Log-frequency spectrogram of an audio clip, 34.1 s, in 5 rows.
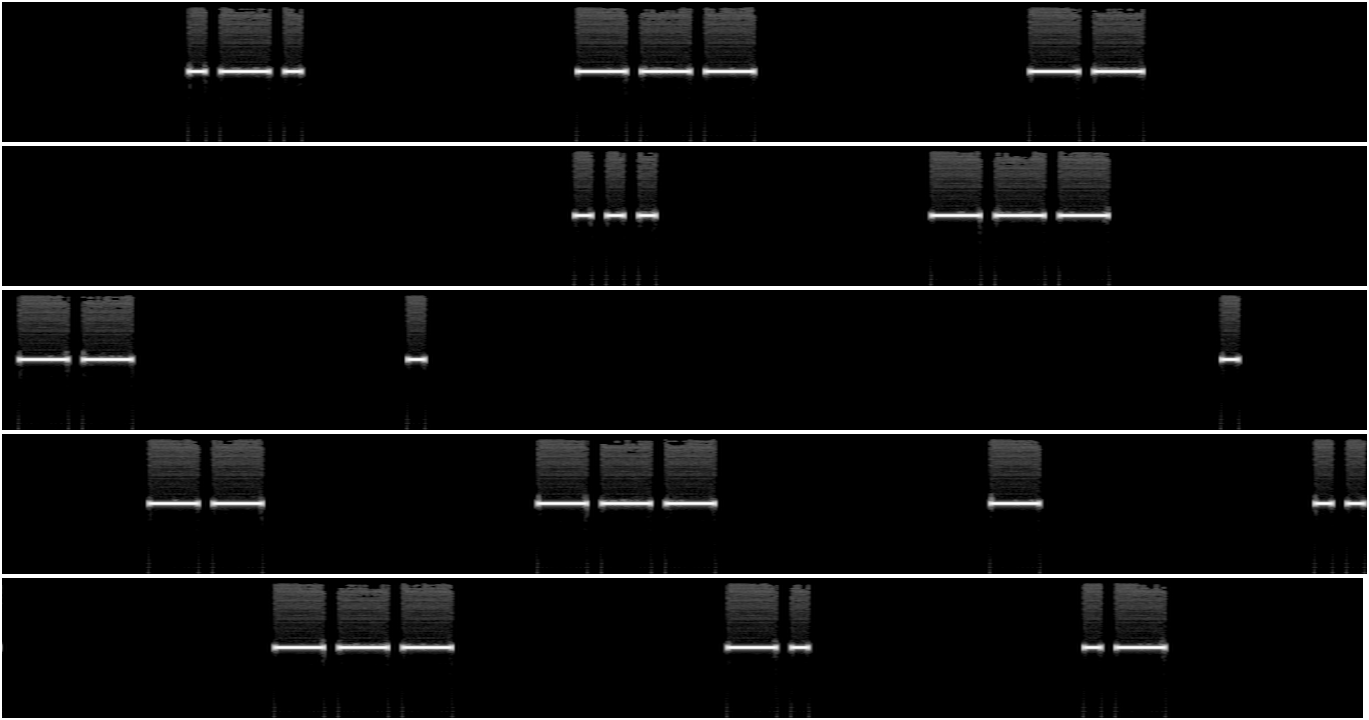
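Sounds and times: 
morse code at 5 wpm: 0:01.0 - 0:01.5, 0:02.9 - 0:03.8, 0:05.2 - 0:05.8, 0:09.7 - 0:10.1, 0:11.5 - 0:12.4, 0:13.8 - 0:14.3, 0:21.2 - 0:21.8, 0:23.2 - 0:24.1, 0:25.4 - 0:25.7, 0:27.0 - 0:27.3, 0:28.7 - 0:29.6, 0:30.9 - 0:31.4, 0:32.7 - 0:33.2.

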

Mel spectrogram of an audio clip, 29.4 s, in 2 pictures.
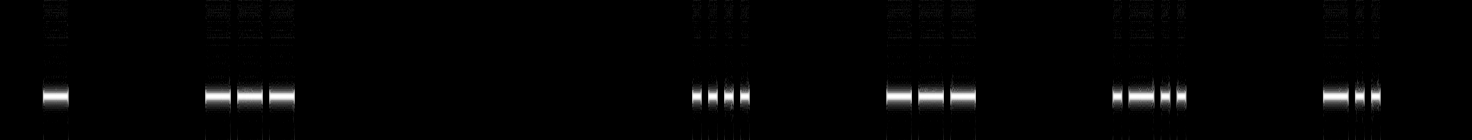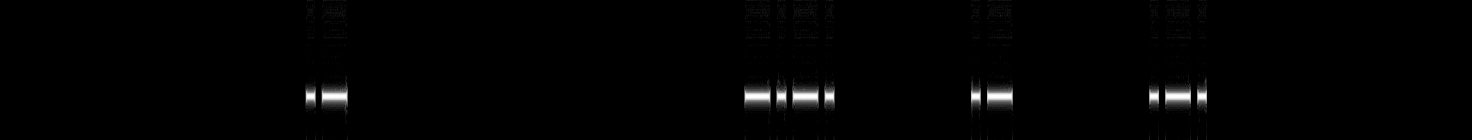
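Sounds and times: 
morse code at 5 wpm: 0:00.4 - 0:00.7, 0:02.1 - 0:03.0, 0:06.9 - 0:07.5, 0:08.9 - 0:09.8, 0:11.2 - 0:11.9, 0:13.2 - 0:13.8, 0:17.8 - 0:18.2, 0:22.2 - 0:23.1, 0:24.4 - 0:24.9, 0:26.2 - 0:26.8.

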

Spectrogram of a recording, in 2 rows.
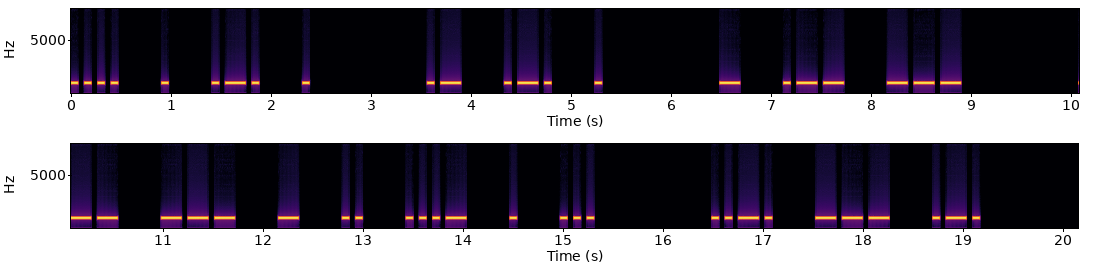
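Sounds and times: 
morse code at 5 wpm: 0:00.0 - 0:00.5, 0:01.4 - 0:02.5, 0:03.6 - 0:05.4, 0:06.5 - 0:08.9, 0:10.1 - 0:14.1, 0:15.0 - 0:15.4, 0:16.5 - 0:19.2.

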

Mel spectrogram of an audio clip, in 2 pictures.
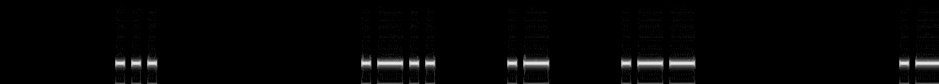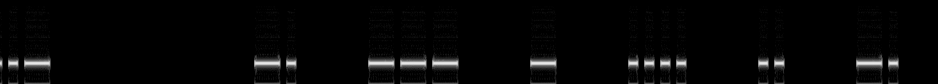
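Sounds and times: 
morse code at 5 wpm: 0:01.2 - 0:01.6, 0:03.6 - 0:04.4, 0:05.1 - 0:05.5, 0:06.2 - 0:07.0, 0:09.0 - 0:09.9, 0:12.0 - 0:12.4, 0:13.1 - 0:14.0, 0:14.7 - 0:15.0, 0:15.7 - 0:16.3, 0:17.0 - 0:17.3, 0:18.0 - 0:18.4.

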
